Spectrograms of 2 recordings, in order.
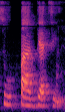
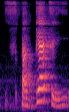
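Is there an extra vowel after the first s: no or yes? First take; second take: yes; no. First: An extra vowel splits the s and p. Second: The word starts with a plain sp cluster. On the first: The speaker calls it wrong. "saying spaghetti as supaghetti" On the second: The speaker calls it right. "saying spaghetti as supaghetti"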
